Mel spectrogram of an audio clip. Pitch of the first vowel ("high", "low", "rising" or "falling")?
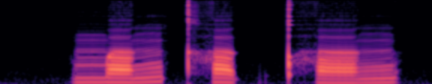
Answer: rising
